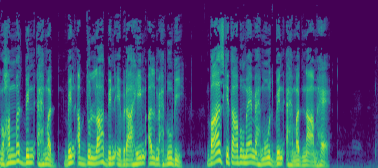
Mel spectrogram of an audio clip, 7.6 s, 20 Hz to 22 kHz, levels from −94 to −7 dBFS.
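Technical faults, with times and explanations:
Throughout: MP3 compression. The speech has a watery, swirling quality with plainly audible codec damage, and nothing is present above 19.6 kHz. Weak frequency lines drop in and out from frame to frame, likely from MP3 encoding at a rate that fits about 64 kbps.
5.70 s: pre-echo. A brief smear of hiss, about 12 ms long, arrives just ahead of a sharp attack, which sounds softened. The codec spreads its quantisation noise across the whole transform block, so noise sized for the loud onset leaks into the quiet moment before it.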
